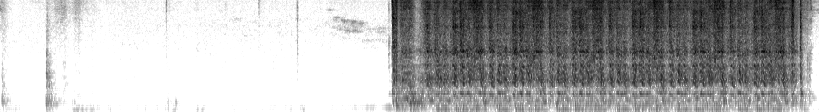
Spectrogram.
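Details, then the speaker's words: Oldsmobile Toronado long parked in the woods, cranking about six seconds at roughly three beats a second without catching; spark-plug check shows no spark at the plugs despite spark shown earlier, wiring a rat's nest; cranks but no start. "Okay, guys, we are not getting spark. Oh boy, why are we not getting spark?"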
